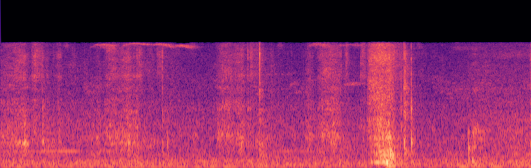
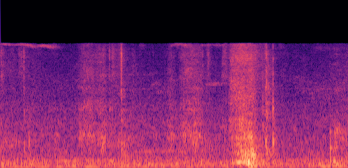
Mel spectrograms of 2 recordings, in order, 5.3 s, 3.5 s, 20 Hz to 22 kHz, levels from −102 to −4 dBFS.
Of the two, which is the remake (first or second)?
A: second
